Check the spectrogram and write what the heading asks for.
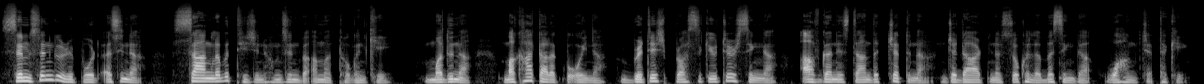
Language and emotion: Manipuri, neutral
